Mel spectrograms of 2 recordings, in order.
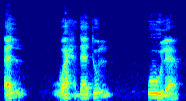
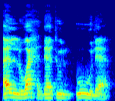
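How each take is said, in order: First: Al-Wahdatul drawn out very slowly, then Ula; syllable by syllable. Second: Al-Wahdatul Ula said slowly and clearly in Arabic; Al-Wahdatul Ula spelled out in careful Arabic sounds; Arabic title. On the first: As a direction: break Al-Wahdatul Ula into two slow parts. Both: Shown as a demonstration. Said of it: "let me say it".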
